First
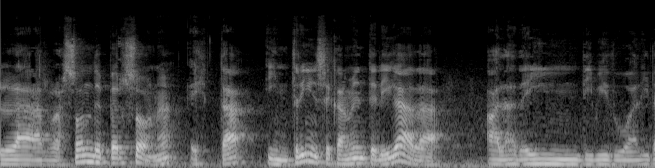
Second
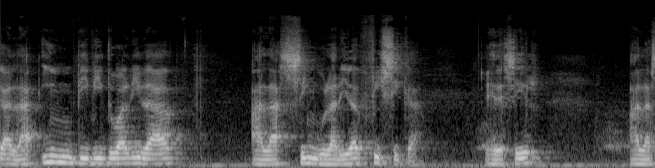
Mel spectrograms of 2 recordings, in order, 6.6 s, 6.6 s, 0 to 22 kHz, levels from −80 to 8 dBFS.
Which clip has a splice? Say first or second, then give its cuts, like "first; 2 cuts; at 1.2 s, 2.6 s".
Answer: first; 1 cut; at 4.2 s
